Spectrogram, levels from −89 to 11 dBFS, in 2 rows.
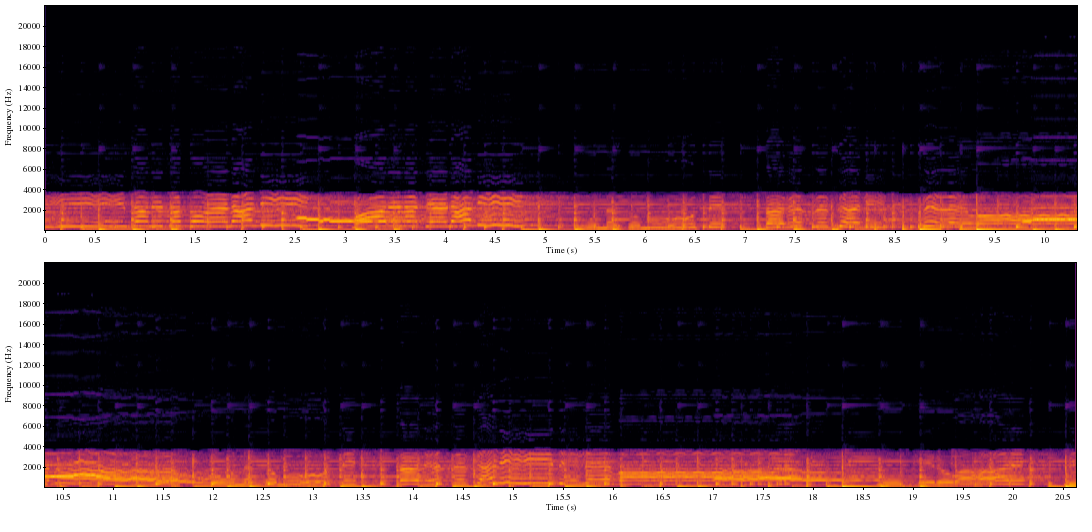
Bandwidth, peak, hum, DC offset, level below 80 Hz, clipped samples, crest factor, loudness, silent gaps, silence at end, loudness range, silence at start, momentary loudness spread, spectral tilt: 3.9 kHz; 0 dBFS; none; under 0.1%; -34 dBFS; under 0.1%; 14 dB; -14 LUFS; none; 0 s; 6 LU; 0 s; 9 LU; -9 dB/octave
